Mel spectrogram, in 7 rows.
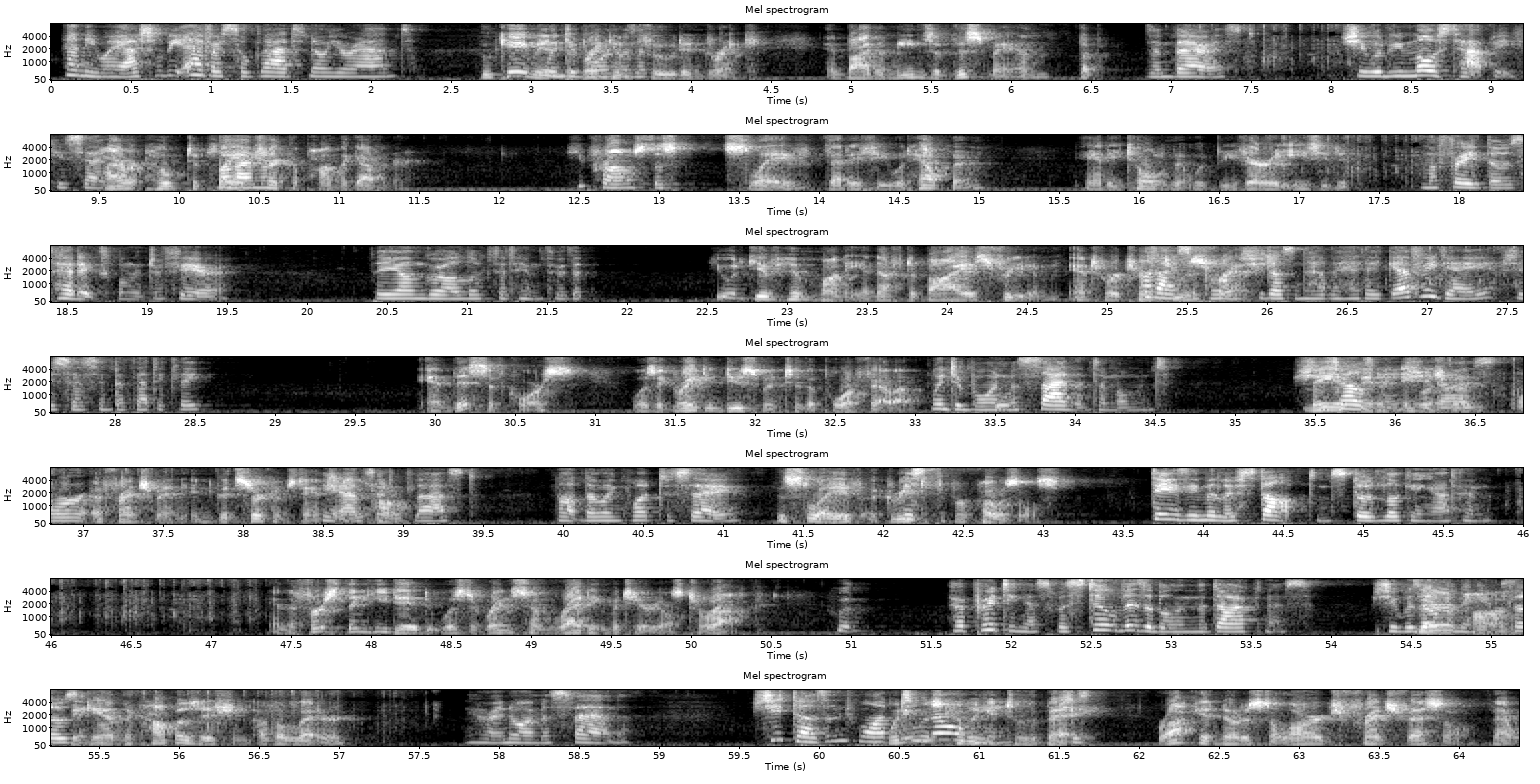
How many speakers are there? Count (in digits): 2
